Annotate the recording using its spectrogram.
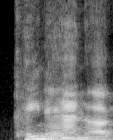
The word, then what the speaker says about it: Canaan: Let's talk about Canon. I'm mispronouncing their name. Canaan Creative, which is a miner that says they want to have an IPO in the United States.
